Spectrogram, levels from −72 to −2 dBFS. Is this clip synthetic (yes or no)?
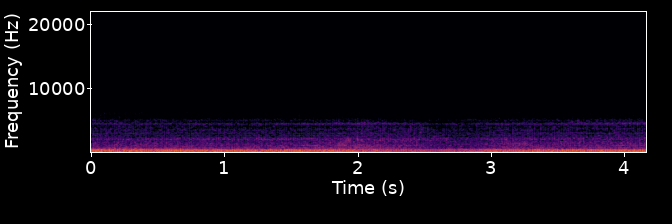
yes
